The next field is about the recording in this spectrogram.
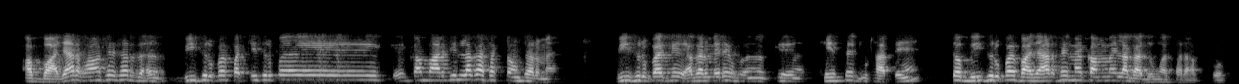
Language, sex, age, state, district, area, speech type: Hindi, male, 60+, Madhya Pradesh, Balaghat, rural, conversation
